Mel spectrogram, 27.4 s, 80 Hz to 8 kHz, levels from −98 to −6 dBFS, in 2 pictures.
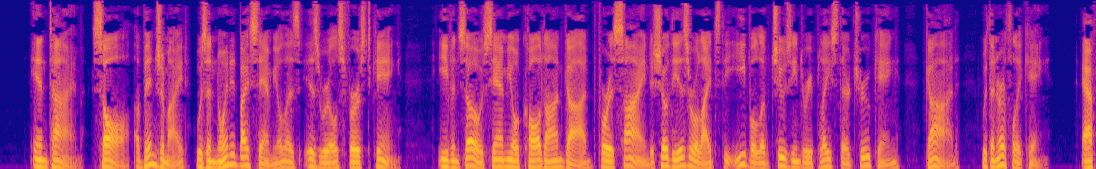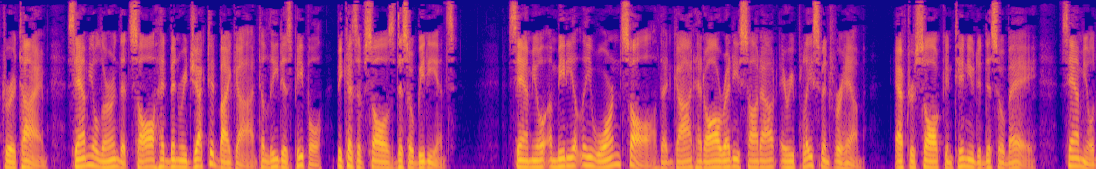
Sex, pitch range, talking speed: male, 100-125 Hz, 175 wpm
